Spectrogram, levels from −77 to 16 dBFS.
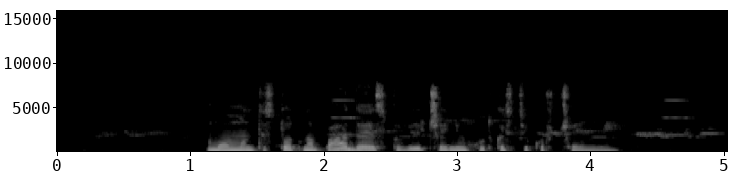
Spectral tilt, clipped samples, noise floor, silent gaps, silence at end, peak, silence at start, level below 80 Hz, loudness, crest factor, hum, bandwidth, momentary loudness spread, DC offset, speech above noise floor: -5.5 dB/octave; under 0.1%; -73 dBFS; none; 0.1 s; -16 dBFS; 1.15 s; -72 dBFS; -32 LUFS; 18 dB; none; 8 kHz; 20 LU; under 0.1%; 41 dB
